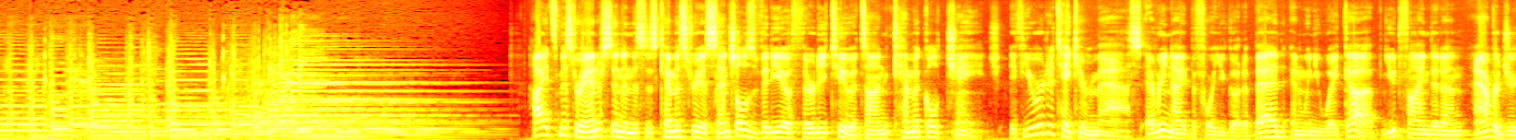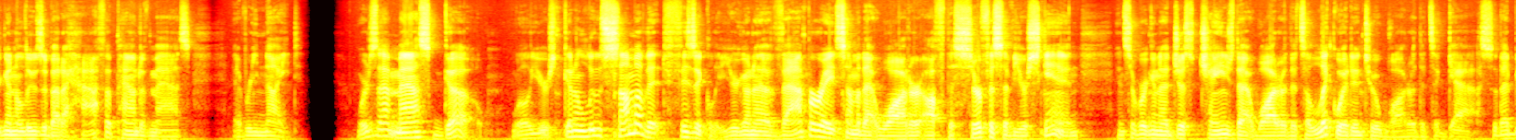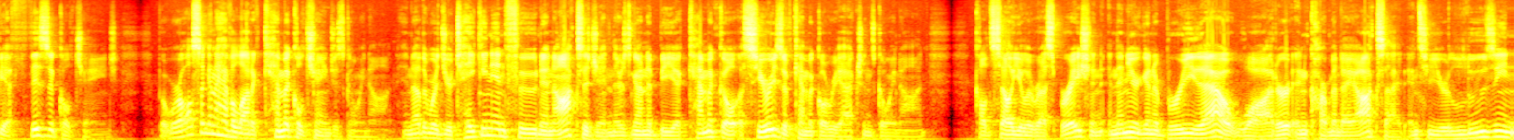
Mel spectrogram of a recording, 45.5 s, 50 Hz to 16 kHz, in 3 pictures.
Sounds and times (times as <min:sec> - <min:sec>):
Narration, monologue: 0:05.2 - 0:45.4.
